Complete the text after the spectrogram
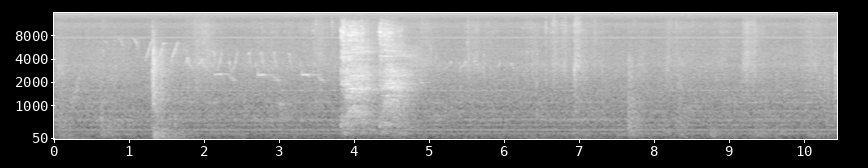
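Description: A man speaks loudly from a stage in a large hall.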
